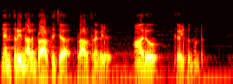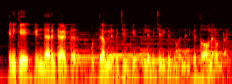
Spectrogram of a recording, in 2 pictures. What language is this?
Malayalam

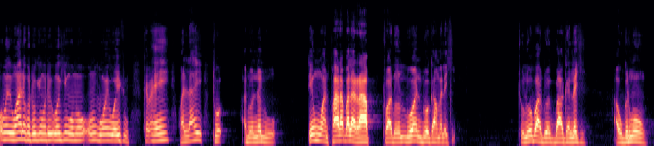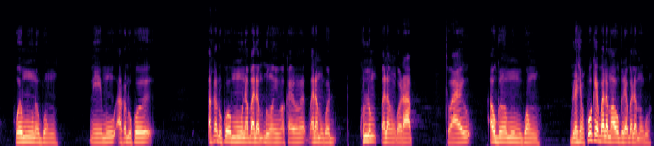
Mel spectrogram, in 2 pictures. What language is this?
Dera (Nigeria)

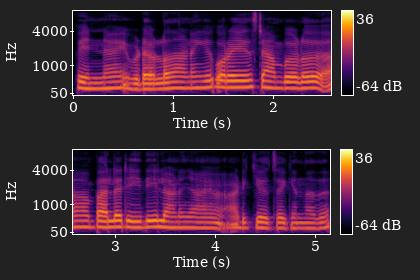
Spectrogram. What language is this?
Malayalam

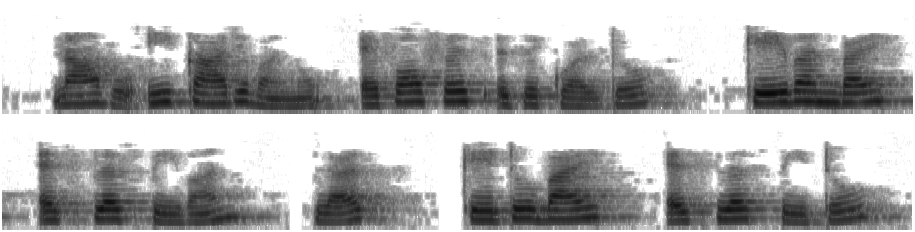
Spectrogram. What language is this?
Kannada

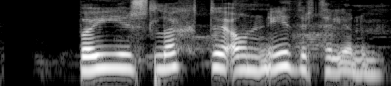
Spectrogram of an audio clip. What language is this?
Icelandic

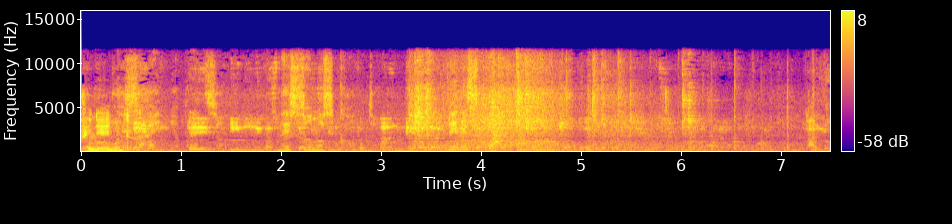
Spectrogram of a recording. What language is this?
Italian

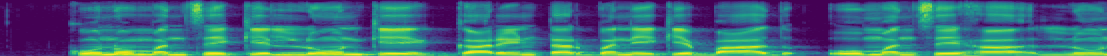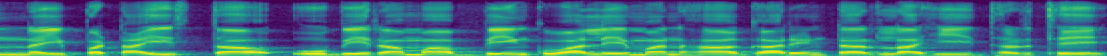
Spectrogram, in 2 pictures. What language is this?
Chhattisgarhi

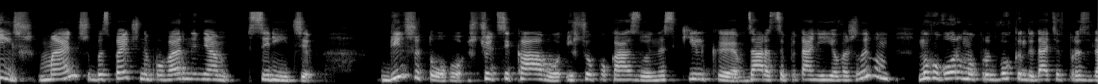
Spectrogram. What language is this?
Ukrainian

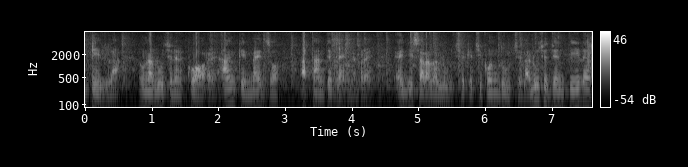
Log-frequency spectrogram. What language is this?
Italian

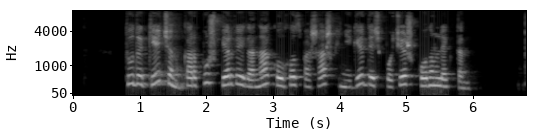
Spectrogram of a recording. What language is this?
Mari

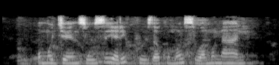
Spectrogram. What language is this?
Kinyarwanda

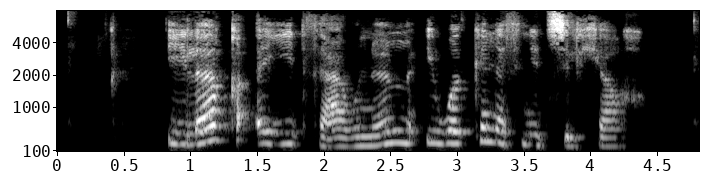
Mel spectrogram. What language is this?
Kabyle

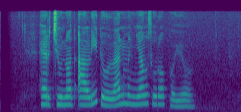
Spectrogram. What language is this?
Javanese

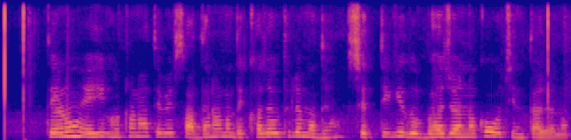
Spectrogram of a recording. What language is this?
Odia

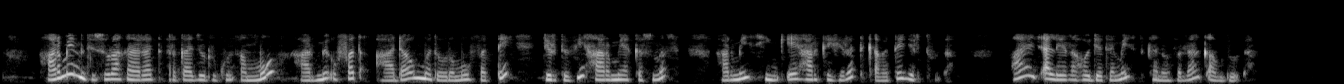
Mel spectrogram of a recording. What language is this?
Oromo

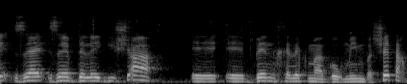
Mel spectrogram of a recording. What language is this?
Hebrew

